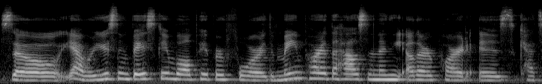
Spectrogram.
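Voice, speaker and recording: In a Danish accent, the speaker talks at a moderate pace with ordinary pitch variation and audible room echo. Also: woman. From Denmark. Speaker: gaming YouTuber. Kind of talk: casual gameplay voiceover. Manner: chatty, rambling with fillers.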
